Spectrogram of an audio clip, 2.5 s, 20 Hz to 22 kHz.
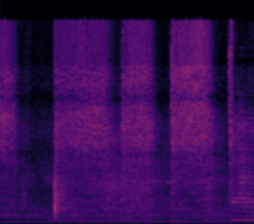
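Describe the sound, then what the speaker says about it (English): Etch primer sprays from an aerosol can onto the body of a Honda Civic EP3 Type R, a faint steady hiss with short nozzle bursts and a rattle, heard close in a quiet space. "So the etch primer is going on now."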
